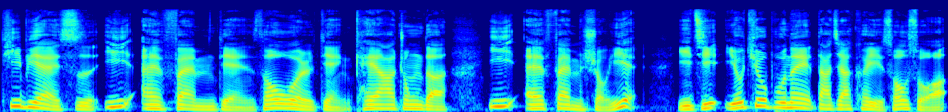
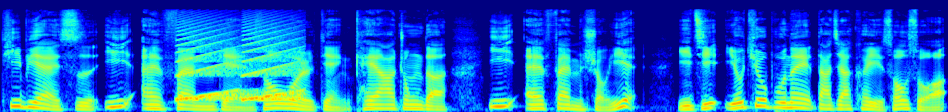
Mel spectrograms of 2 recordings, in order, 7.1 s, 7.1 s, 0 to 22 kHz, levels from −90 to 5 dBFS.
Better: first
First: none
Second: siren; loud; at 1.5 s; peak 3 dB above the speech

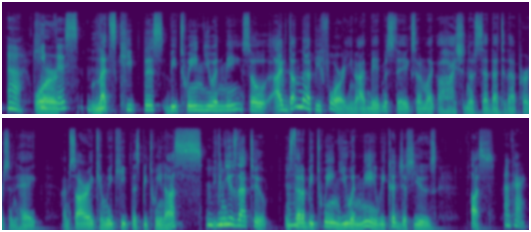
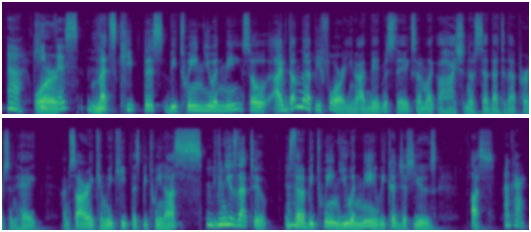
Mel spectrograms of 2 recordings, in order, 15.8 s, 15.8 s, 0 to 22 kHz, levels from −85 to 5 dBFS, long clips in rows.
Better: neither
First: none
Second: none

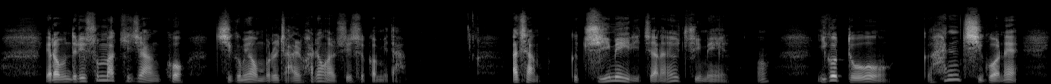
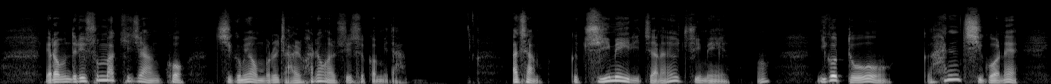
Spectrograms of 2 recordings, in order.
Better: second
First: thin; very; fading below 600 Hz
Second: none

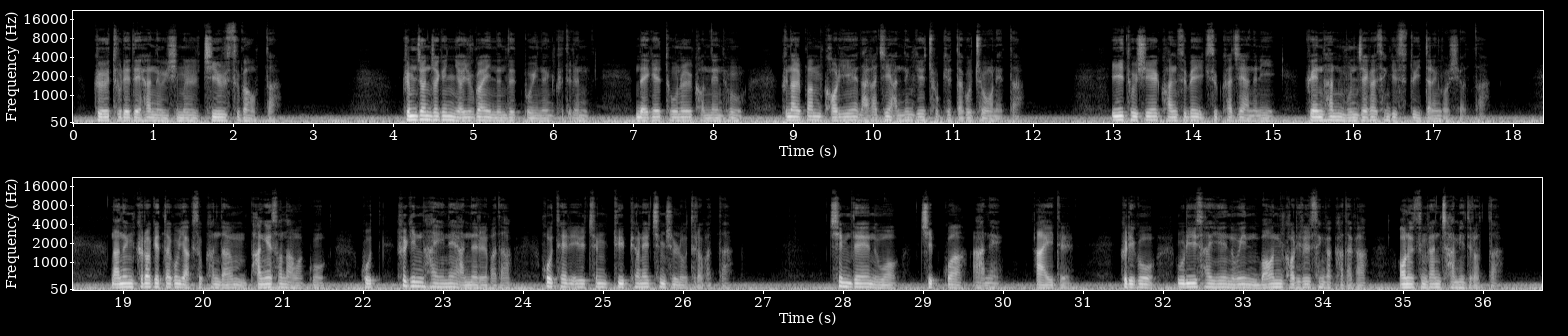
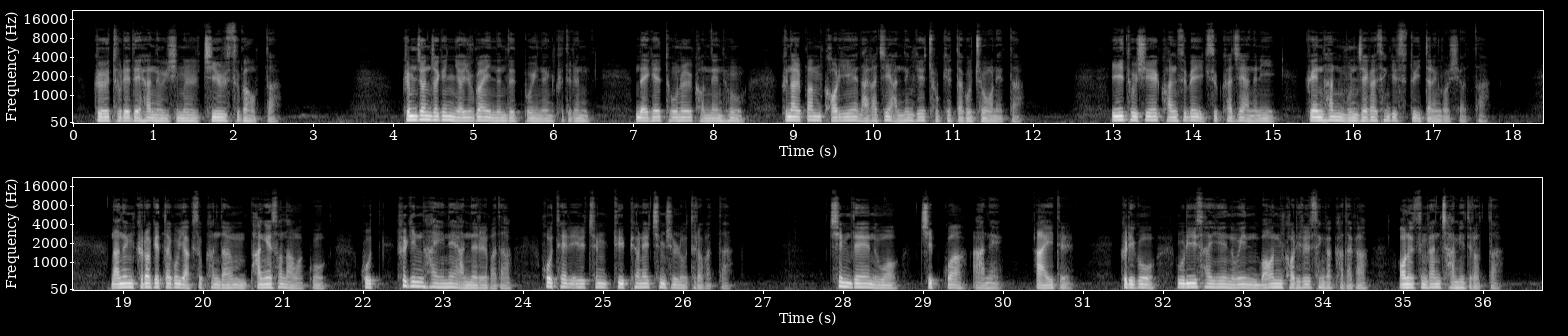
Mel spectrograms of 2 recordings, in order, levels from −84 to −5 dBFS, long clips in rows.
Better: second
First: low rumble; faint; throughout; 20 dB below the speech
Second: none

